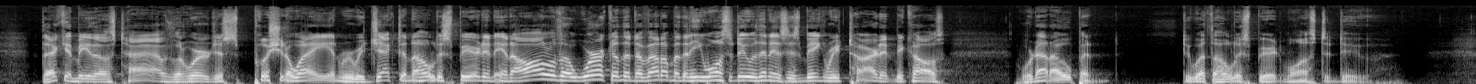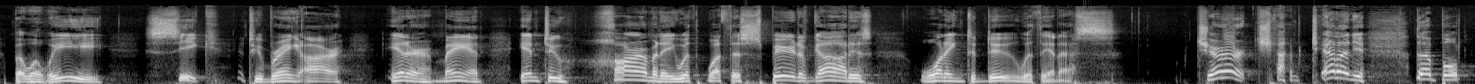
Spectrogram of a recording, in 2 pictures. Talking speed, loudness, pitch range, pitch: 155 wpm, -10 LUFS, 125-180 Hz, 155 Hz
